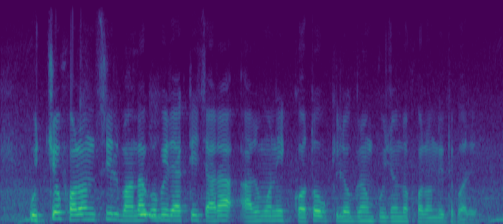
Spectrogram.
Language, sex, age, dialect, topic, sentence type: Bengali, male, 18-24, Jharkhandi, agriculture, question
